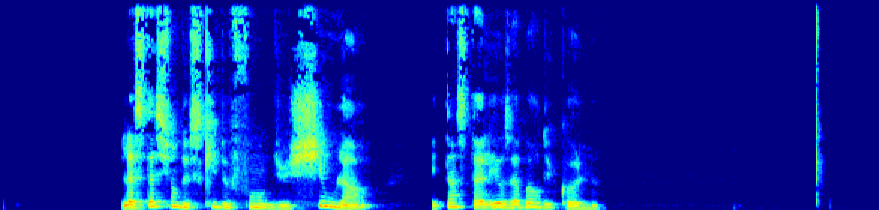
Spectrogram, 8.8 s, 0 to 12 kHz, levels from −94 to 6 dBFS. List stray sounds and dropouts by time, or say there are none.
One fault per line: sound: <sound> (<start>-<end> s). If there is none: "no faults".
no faults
